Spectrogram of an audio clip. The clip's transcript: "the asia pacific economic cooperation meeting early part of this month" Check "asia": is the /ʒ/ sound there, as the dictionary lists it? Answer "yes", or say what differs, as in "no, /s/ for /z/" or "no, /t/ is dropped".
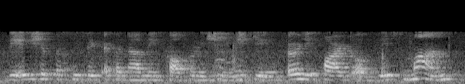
no, /ʃ/ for /ʒ/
